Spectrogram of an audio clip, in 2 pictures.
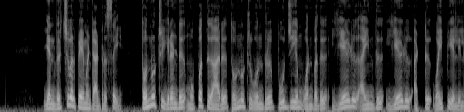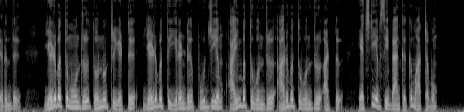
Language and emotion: Tamil, neutral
